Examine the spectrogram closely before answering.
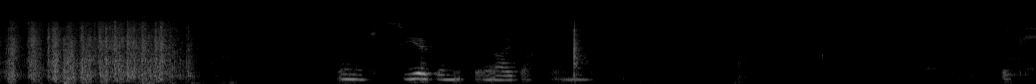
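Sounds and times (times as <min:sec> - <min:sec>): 
paper name slips rustling as they are shuffled: 0:00.0 - 0:02.3
speech: 0:04.0 - 0:06.0.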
